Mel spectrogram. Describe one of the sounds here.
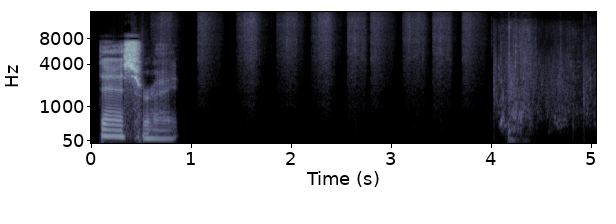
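Soft footsteps tap on grass.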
